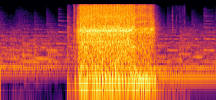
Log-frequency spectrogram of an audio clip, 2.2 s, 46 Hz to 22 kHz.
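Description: Cordless impact wrench hammering in one short burst of just under a second, about two-thirds of a second in, spinning the flywheel nut off the crankshaft of a Kawasaki KX250 engine.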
